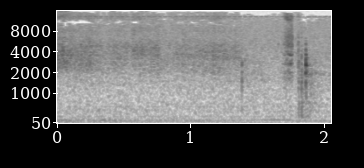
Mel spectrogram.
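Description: Quiet room with a faint steady low hum; near the end, a brief cluster of soft clicks and taps from cards and tools being handled on a tabletop.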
